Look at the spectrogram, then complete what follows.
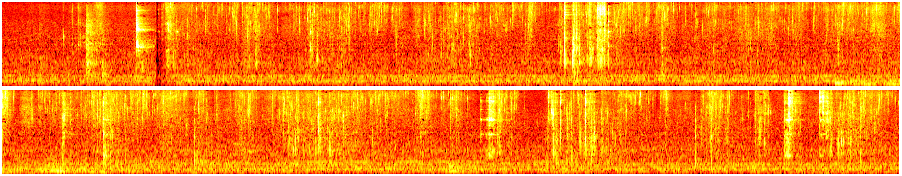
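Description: Kitchen utensils and dishes clinking and knocking now and then, about five separate times, over a low steady hum.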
